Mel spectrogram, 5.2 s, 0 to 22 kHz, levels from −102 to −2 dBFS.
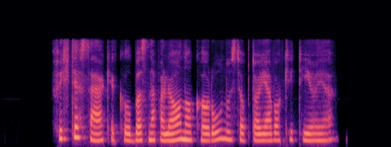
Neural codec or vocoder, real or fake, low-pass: codec, 16 kHz, 1 kbps, X-Codec, HuBERT features, trained on LibriSpeech; fake; 7.2 kHz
